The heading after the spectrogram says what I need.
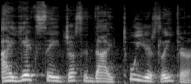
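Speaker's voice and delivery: ordinary delivery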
